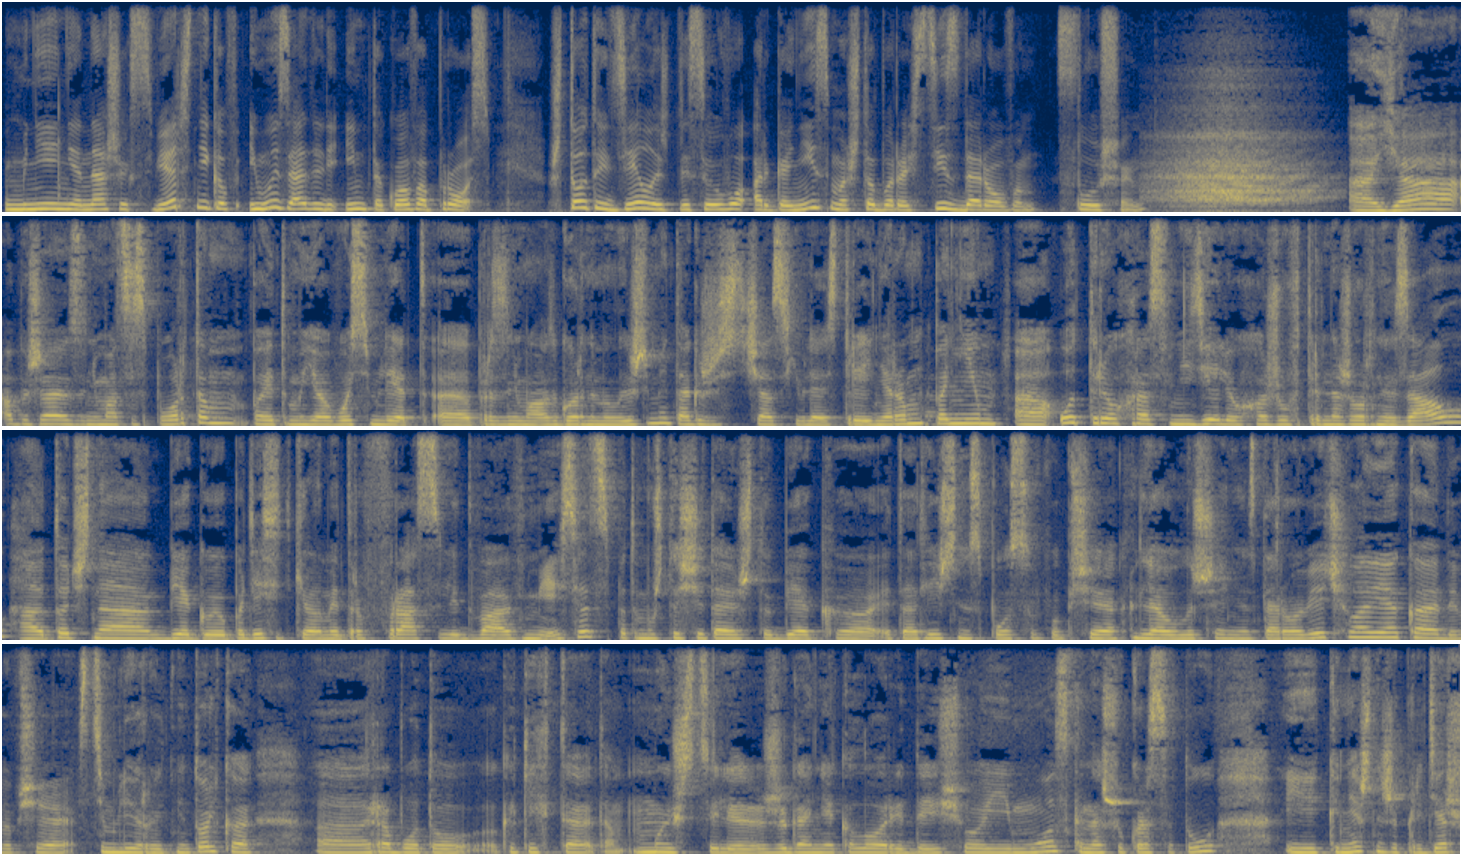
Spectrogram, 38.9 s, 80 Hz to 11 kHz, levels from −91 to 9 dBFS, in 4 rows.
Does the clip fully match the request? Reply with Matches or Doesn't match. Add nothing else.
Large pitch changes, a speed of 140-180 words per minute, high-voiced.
Doesn't match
